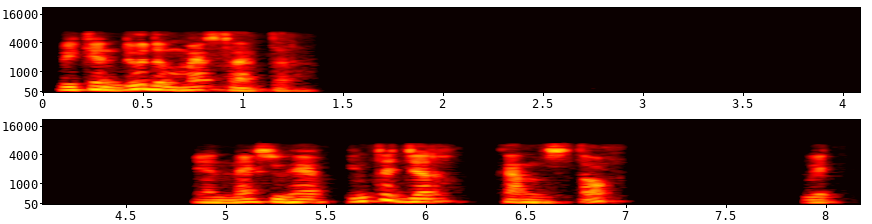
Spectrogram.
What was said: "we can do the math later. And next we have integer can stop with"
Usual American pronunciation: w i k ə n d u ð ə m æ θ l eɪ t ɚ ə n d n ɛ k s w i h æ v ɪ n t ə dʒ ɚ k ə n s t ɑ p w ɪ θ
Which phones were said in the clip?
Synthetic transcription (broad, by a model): w i k ə n d u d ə m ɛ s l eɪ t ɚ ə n n ɛ k s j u h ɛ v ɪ n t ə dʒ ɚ k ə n s t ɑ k w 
